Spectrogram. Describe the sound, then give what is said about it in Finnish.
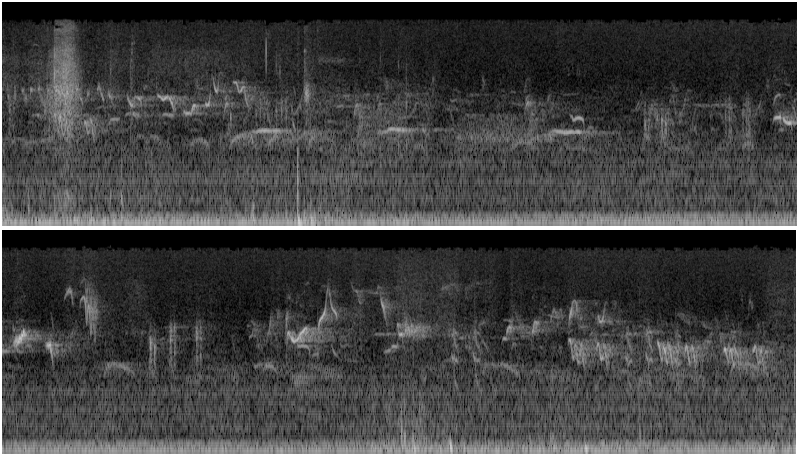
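Birds chirp and sing at sunrise on a spring morning. Many short, high calls are scattered throughout over a steady low hum, with no talking. “nyt tässä hetkessä kun se aurinko nousee, niin aika moni lintukin on jotenkin hereillä”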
